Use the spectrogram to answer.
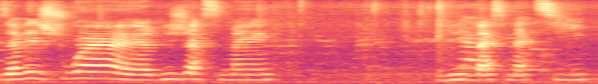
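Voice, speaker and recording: In a Quebec accent, a woman at medium pitch speaks with fairly even intonation amid noticeable background noise and audible room echo. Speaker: home cooking youtuber. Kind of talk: cooking tutorial. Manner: casual, chatty.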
